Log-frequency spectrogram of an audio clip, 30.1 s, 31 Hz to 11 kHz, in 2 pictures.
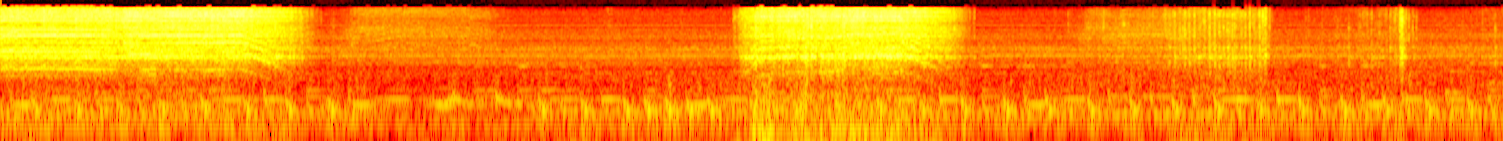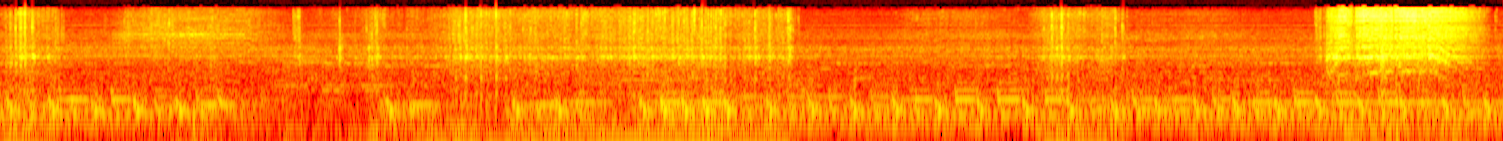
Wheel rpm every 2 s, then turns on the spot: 160, 50, 0, 30, 90, 10, 10, 10, 0, 30, 20, 10, 0, 0, 60.
18-24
